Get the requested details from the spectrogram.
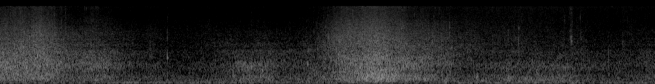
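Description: Small waves wash gently onto a beach and fizz as they draw back.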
